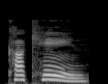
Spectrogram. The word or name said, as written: cockaigne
